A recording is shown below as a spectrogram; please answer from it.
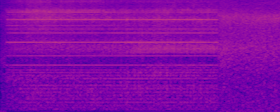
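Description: Near silence: faint room tone with a faint steady hum that drops away about three seconds in.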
